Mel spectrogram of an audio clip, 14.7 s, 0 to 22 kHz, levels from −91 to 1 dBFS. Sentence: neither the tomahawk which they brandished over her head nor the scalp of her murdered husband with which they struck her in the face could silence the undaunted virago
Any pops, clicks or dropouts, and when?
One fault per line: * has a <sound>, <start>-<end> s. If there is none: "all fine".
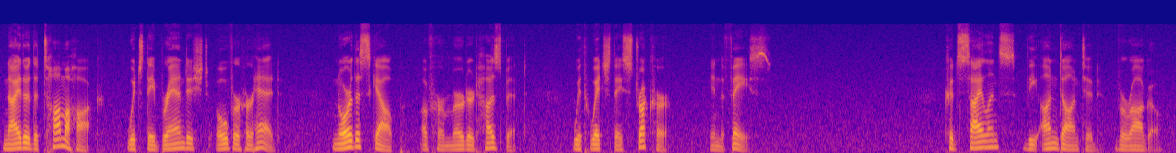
all fine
